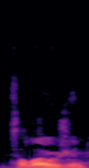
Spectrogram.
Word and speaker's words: Talosian: Yeah, I think in the previous recording we also did mention how, you know, the theologian being able... – Theologian? – Or Talosian. How do you say it? – Talosian.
